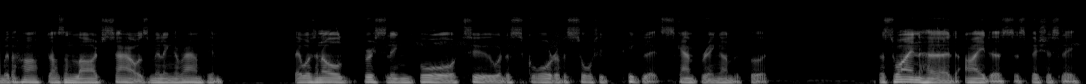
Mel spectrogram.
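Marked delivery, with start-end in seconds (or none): none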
